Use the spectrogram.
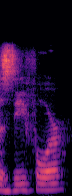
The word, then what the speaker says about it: Xiphor: We had one to Zifor, which is spelled Xiphor, and they are the god of That sounds like justice.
